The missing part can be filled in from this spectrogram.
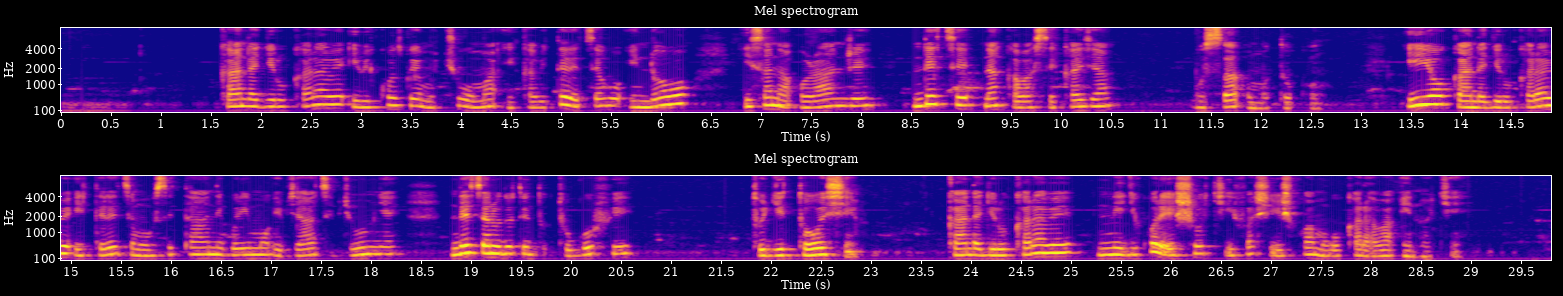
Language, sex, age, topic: Kinyarwanda, female, 36-49, education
